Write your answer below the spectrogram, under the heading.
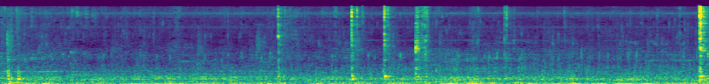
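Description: Papaya simmering in coconut milk in a pot, bubbling steadily as it comes to the boil. A few short sharp clicks sound over it, the loudest near the end.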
